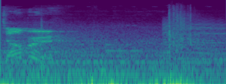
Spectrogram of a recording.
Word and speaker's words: Dummer: They're in the town of Dummer. I wonder if they pronounce it as Dumer or something. But it's spelled Dummer, D-U-M-M-E-R.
